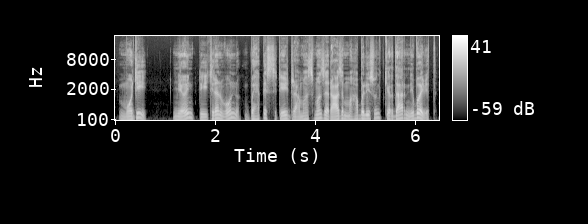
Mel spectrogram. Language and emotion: Kashmiri, happy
